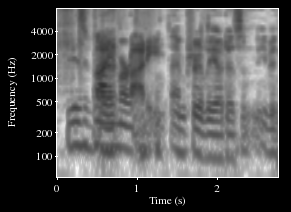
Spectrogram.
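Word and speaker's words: Vi Moradi: Is it pronounced V Marathi or Vi Marathi? I believe it's officially pronounced Vi. Last time I checked. Okay, so I am wrong then. So it is Vi Marathi.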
